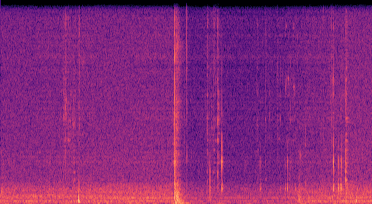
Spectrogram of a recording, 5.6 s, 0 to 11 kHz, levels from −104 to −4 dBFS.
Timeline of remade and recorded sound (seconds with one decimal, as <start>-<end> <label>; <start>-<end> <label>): 0.0-0.5 recorded; 0.5-1.4 remade; 1.4-2.0 recorded; 2.0-5.0 remade; 5.0-5.6 recorded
